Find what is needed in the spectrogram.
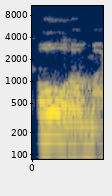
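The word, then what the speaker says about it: Ogham: the second would be the ogum or it's pronounced omam I guess correctly Celtic om you know and I always called it ogum but that and it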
